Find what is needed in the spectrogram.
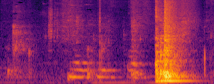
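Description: Family voices at low level, then a loud vocal exclamation about one and a half seconds in.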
